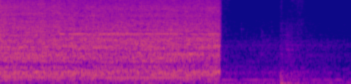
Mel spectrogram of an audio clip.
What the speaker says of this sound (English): And then I'm just gonna blow dry my hair too.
